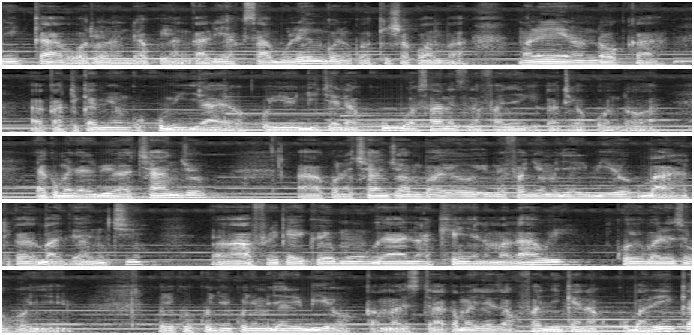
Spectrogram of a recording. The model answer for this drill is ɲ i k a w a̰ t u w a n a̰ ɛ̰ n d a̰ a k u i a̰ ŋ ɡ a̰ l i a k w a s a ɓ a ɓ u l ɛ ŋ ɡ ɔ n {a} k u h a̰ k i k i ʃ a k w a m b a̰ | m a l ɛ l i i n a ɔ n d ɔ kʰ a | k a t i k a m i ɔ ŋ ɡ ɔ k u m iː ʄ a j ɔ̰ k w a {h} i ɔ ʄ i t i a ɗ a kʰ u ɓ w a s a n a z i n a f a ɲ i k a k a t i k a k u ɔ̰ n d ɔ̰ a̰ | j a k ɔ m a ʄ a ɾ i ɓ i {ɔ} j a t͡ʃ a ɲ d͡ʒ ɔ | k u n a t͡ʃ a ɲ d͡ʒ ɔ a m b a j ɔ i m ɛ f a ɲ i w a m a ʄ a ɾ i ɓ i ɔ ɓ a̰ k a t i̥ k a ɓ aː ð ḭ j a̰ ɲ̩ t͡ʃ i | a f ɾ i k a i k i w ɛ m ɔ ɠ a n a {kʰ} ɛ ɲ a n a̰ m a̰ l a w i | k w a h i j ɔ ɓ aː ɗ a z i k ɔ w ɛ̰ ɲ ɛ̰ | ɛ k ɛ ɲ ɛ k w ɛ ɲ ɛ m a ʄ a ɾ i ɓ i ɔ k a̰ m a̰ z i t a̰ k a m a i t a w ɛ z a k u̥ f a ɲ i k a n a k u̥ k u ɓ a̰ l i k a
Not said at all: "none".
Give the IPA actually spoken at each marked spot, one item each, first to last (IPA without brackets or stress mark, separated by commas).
i, h, ɔ, kʰ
